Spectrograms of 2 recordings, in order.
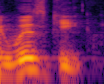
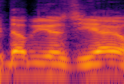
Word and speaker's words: WSGI: world by storm and this is how you say it you say whiskey because I'm not going to say wsgi all the time and this is kind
